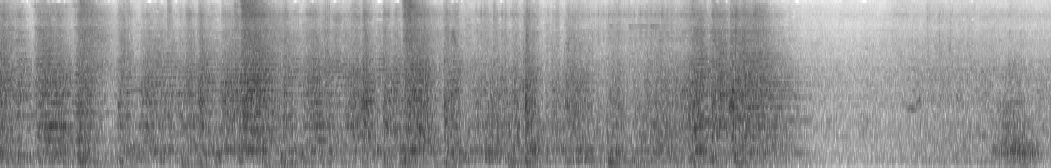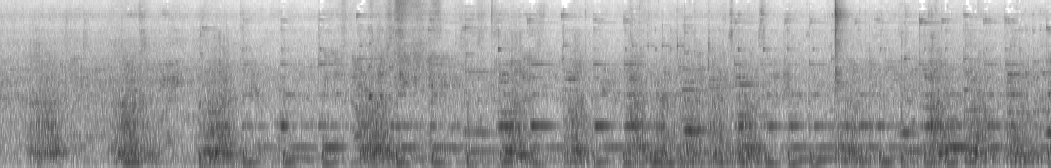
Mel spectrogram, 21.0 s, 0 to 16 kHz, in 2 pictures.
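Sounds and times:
marching band playing: 0:00.0 - 0:21.0.

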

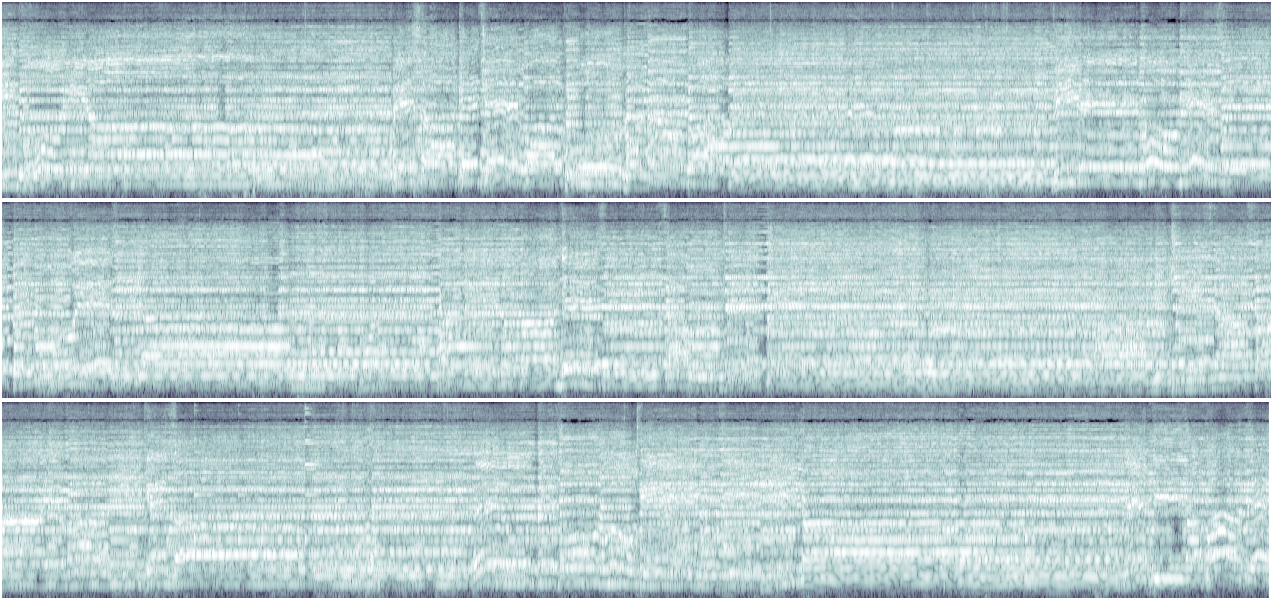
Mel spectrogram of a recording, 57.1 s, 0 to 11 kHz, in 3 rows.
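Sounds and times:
accordion playing folk tune: 0:00.0 - 0:57.0.

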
